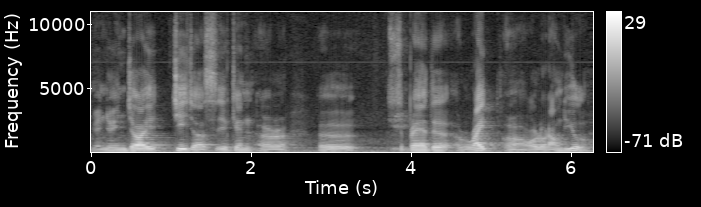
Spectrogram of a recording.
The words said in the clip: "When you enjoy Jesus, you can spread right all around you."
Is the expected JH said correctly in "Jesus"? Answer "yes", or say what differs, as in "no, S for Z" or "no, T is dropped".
no, CH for JH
